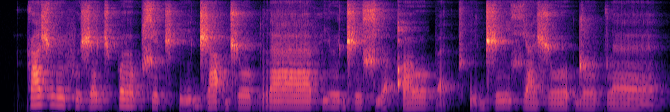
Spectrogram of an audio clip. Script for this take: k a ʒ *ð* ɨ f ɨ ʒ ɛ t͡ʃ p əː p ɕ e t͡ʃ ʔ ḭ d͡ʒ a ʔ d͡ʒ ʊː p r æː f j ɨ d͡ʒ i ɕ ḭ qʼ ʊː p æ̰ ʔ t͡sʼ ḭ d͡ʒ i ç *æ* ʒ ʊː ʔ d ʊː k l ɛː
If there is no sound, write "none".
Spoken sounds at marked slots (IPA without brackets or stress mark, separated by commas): ð, æ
